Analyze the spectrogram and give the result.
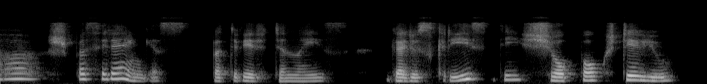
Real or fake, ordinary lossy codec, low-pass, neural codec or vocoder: fake; Opus, 32 kbps; 7.2 kHz; codec, 16 kHz, about 1 kbps, DyCAST, with the encoder's durations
